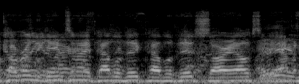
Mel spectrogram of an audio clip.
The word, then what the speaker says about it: Pavlovic: Had Alex Pavlovvic been covering the game tonight? Pavlovic. Pavlovich.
